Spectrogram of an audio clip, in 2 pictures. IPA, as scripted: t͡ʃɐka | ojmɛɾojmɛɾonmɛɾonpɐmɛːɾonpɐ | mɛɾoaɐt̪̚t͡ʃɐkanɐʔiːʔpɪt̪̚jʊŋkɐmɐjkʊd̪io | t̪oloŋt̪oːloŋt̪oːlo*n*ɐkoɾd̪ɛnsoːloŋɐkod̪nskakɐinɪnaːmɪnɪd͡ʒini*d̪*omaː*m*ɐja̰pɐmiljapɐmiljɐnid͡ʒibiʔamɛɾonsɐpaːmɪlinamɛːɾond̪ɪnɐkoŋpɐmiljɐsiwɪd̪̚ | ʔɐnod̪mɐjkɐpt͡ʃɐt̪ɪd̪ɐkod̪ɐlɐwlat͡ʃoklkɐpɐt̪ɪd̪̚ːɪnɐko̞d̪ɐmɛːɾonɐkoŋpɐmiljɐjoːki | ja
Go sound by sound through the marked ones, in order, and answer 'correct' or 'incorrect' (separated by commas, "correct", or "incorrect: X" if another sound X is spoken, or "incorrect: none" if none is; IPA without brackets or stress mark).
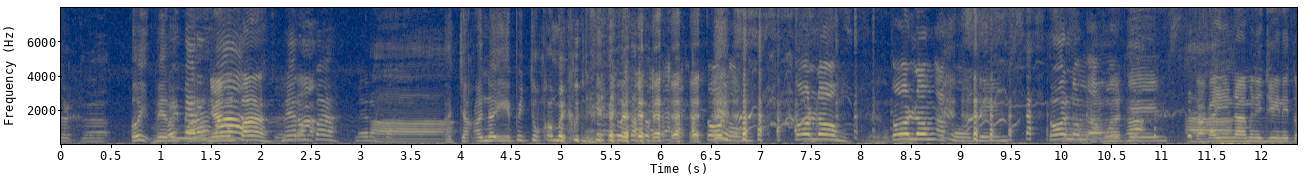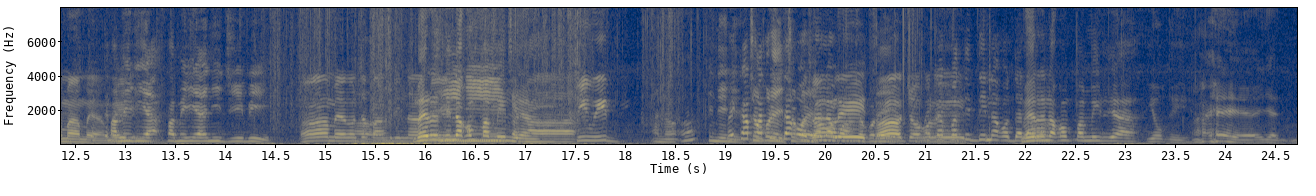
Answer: incorrect: ŋ, incorrect: t̪, correct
